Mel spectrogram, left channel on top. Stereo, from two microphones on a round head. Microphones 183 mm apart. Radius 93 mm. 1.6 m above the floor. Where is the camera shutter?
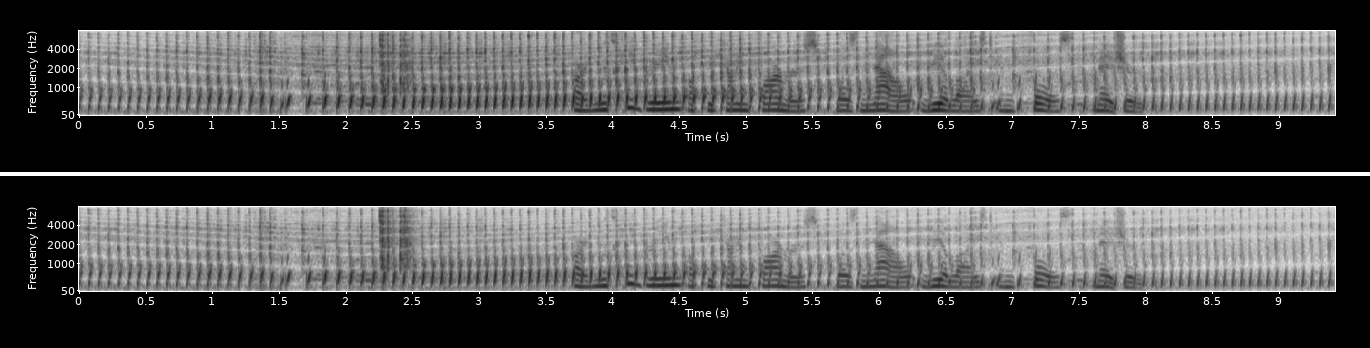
20° right (ahead or behind).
